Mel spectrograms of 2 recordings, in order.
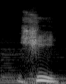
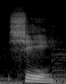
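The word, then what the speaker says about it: sidhe: Shi. – Shi, que se escribe completamente diferente a lo como lo estás pronunciando, pero se escribe side. Okay. Pero se pronuncia shi. – Shi. – O sea, se escribe S-I-D-D-H-E.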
